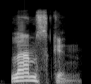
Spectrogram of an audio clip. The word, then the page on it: lambskin: British English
